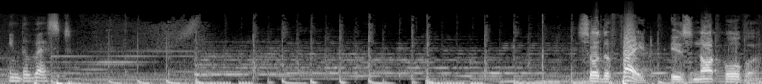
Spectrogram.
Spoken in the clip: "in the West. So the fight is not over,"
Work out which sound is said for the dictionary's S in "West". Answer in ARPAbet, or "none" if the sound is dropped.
S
